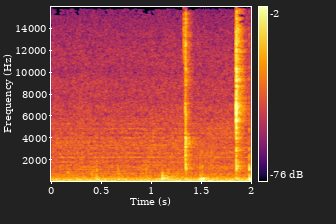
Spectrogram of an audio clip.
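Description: A person drinking beer from a glass: quiet sipping and swallowing over a low steady room hum, with two sharp clicks about half a second apart near the end.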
